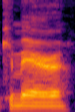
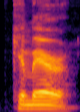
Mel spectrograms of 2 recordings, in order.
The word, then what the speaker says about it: Kamara: say um it's some weird way is this kimra you know what I mean so I don't I don't like when you mess up my name just keep it simple okay and and pronounce the last name chimra chimra okay perfect perfect okay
